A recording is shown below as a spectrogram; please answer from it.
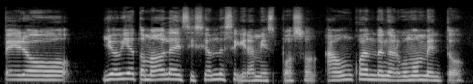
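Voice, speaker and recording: A Peruvian woman in her forties shares her testimony as an interview guest, speaking with a Peruvian Spanish accent. Her voice is bright and forward, and she tells her story earnestly, with frequent hesitations and fillers along the way. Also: medium pitch, little pitch movement, a little fast, clear, resonant tone.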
